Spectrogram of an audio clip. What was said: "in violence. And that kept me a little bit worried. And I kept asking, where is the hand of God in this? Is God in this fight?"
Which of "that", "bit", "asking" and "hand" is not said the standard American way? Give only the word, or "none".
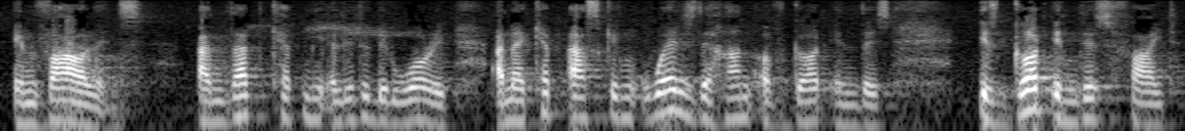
hand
